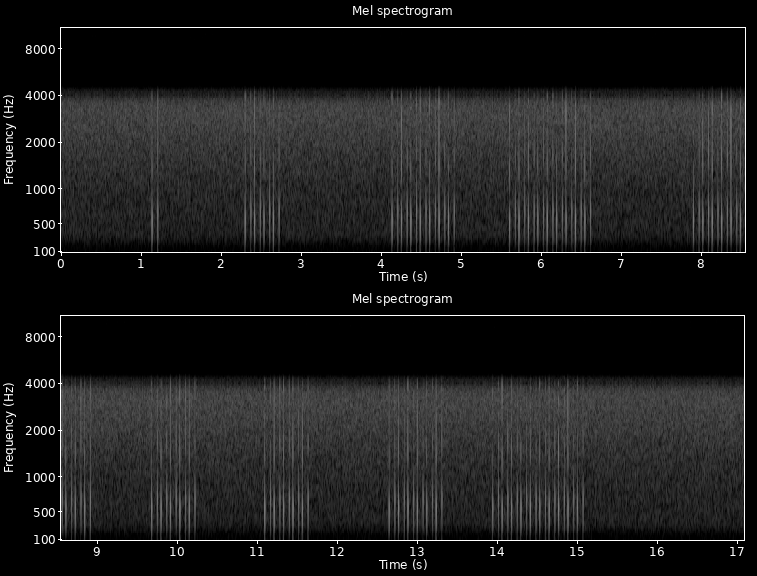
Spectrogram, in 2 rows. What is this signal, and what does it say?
Pulse dialling, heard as clicks on a phone line, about 8 pulses a second, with phone line noise. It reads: 1 4 7 9 9 5 5 6 0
